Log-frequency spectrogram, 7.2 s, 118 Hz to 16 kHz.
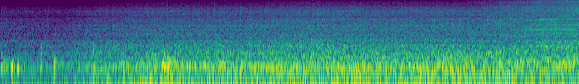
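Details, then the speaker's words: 1993 Chevy 1500 V8 started after sitting 16 years, new battery, warm morning: a couple of catches at start-up, then an even steady idle rumble with no knocks or misses; smoking from added mystery oil, no leaks; normal idle. "Power in sounds good. It's smoking from all that mystery oil that I put in it. All right. I see no leaks."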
